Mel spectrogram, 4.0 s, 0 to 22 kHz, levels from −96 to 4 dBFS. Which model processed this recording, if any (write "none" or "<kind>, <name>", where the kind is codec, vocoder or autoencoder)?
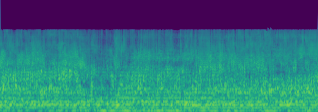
vocoder, BigVGAN v2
